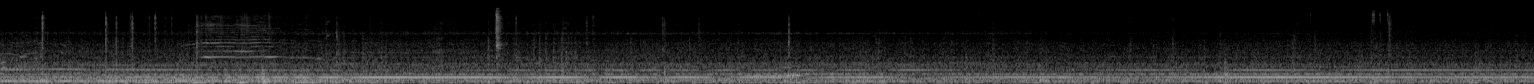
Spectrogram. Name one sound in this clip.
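Jet engines hum and whine steadily as an airliner taxis.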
